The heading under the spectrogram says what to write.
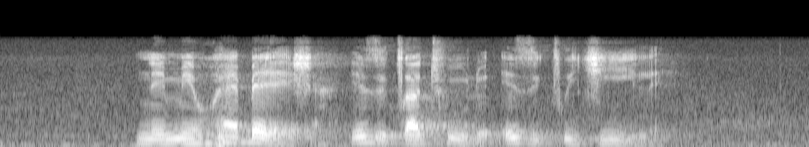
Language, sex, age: Zulu, male, 29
